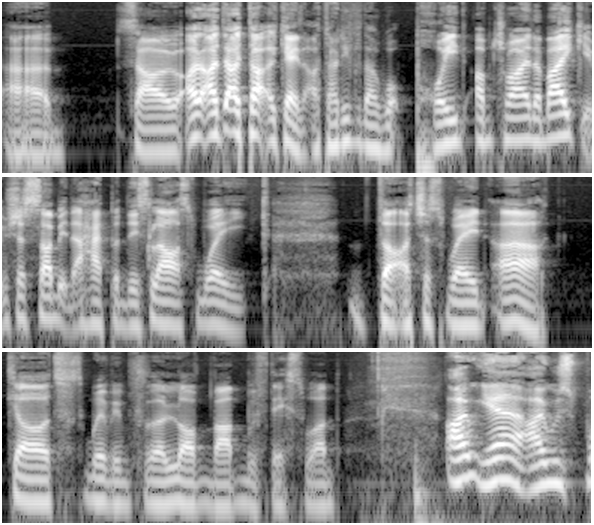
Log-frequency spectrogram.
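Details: Man who reports pausing, struggling to get words out, stuttering, frequent breaks, odd noises and tics while talking, discussed alongside ADHD in his family; stuttering.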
